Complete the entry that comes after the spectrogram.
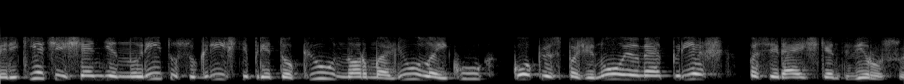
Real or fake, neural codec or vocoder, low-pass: real; none; 3.6 kHz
